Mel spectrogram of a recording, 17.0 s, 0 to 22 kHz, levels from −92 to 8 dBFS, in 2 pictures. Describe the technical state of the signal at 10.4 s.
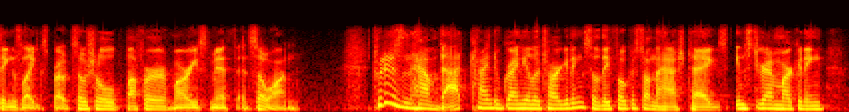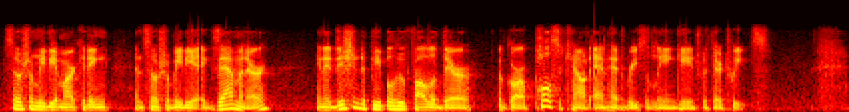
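At 10.4 s the speech signal is intact, with no fault present, just the expected call microphone processing that trims the lowest bass and leaves nothing above 8 kHz.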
